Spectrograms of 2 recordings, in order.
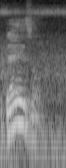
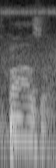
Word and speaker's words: basil: They said the pronunciation is basil. Well, I figured they were full of bones. So I looked it up in the dictionary, and basil is the accepted first pronunciation. Basil is what we all say. But, if you want to seem really arrogant and snotty, you say, oh, that's basil.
